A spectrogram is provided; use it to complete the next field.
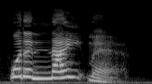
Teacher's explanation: What a nightmare. You'll often hear people stress night here to sound more emotional and expressive.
